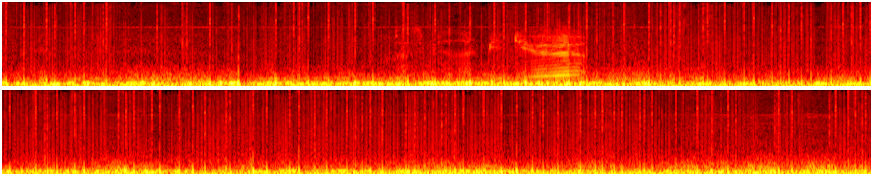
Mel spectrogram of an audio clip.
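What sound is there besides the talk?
crosswind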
